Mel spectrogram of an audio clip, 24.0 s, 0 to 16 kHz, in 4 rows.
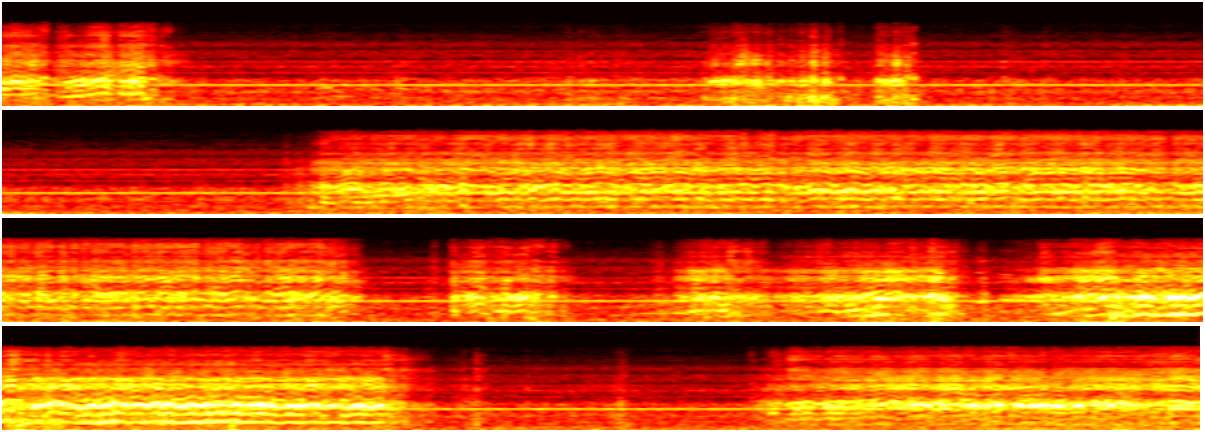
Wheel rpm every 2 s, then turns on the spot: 30, 10, 10, 10, 70, 70, 60, 20, 40, 60, 20, 60.
2-4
